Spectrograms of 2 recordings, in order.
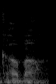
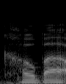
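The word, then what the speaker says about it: Koboh: else we've seen on Kobo nice if I've been pronouncing this place Koba all this time it's Kobo if there is no a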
